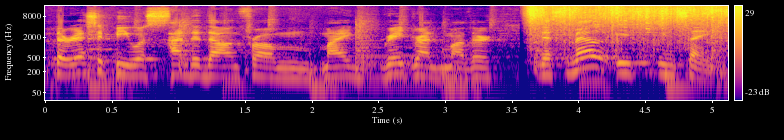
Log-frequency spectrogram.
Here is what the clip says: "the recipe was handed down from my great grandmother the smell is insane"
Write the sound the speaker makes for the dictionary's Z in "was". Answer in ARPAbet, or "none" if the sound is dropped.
S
